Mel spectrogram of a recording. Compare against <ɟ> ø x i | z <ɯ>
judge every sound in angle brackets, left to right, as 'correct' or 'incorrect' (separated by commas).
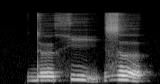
incorrect, incorrect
